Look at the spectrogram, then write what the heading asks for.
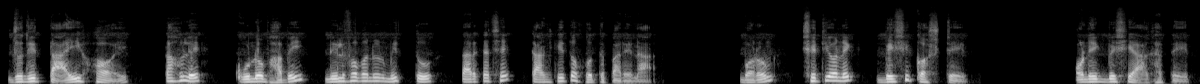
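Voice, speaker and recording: A man narrating a novel as an audiobook in a dramatic, expressive storytelling style with deliberate pauses. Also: mid-range voice, no room sound.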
